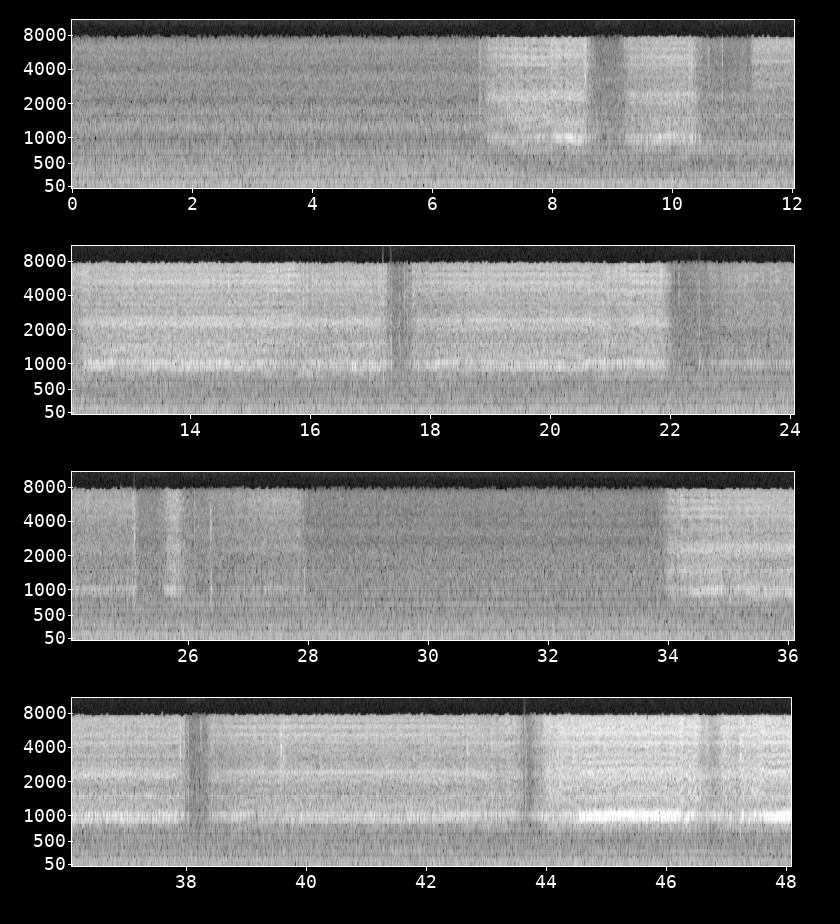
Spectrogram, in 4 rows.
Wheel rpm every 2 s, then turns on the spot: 0, 0, 0, 20, 40, 20, 50, 70, 50, 60, 60, 10, 10, 10, 0, 0, 0, 50, 60, 50, 70, 60, 90, 90.
10-12 22-24 26-28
